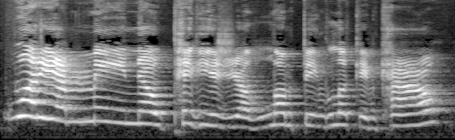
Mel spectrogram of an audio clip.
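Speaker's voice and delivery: high, loud scream; loud, high witch scream at the cow. A narrator's reading. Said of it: "screamed Gretch".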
